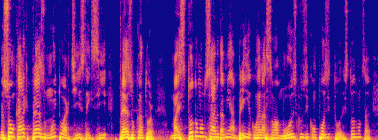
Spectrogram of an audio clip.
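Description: A man's high-pitched, dark, mellow voice at a very fast pace, with very wide pitch swings. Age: 50s. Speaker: music show host. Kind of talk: casual interview. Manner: animated, slangy. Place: studio. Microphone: handheld.

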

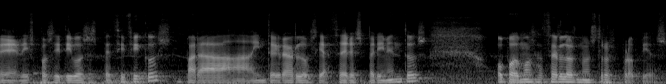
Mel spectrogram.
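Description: Moderate pace and ordinary pitch variation over light background noise. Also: man. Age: 30s. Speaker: podcast host. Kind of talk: live podcast conversation. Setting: live event with audience. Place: hall.

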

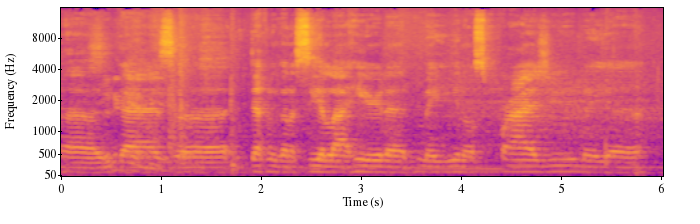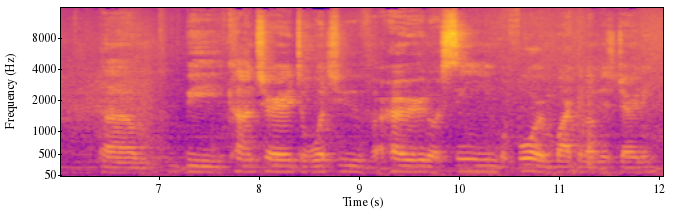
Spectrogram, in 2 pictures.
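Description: A man speaks at a moderate pace with an American accent, his pitch in the medium range. His intonation is monotone and flat, and there is noticeable background noise. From US South. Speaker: real estate developer; interview guest. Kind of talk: interview. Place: cafe. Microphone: phone near.

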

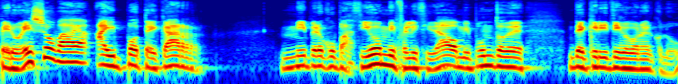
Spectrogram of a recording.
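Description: A man's fairly slow speech shows ordinary pitch variation against a quiet background. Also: fairly high pitch for a man. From Barcelona, Spain. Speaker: football commentator YouTuber. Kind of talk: casual monologue to camera. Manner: animated. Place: studio. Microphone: studio mic.

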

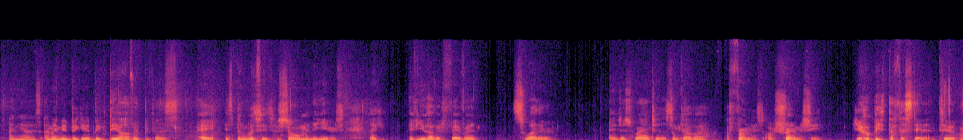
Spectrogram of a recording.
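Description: Soft-spoken and somewhat breathy, a man talks at a moderate pace and fairly low pitch with a dark, mellow tone, fairly even intonation, and long, frequent pauses. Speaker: video blogger; vlogger. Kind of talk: casual vlog talk. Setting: at home, mother's place. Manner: soft-spoken, talking quietly; halting, repeats words. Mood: mildly lamenting, relaxed. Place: home room. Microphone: phone near.

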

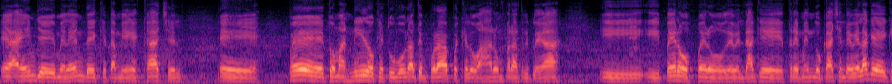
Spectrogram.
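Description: A man at a fairly slow pace, monotone and flat in intonation, over light background noise. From Puerto Rico. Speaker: former baseball catcher; baseball coach or former catcher. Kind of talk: interview. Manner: halting, many fillers. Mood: relaxed, warm, smiling. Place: stadium. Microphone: lapel.

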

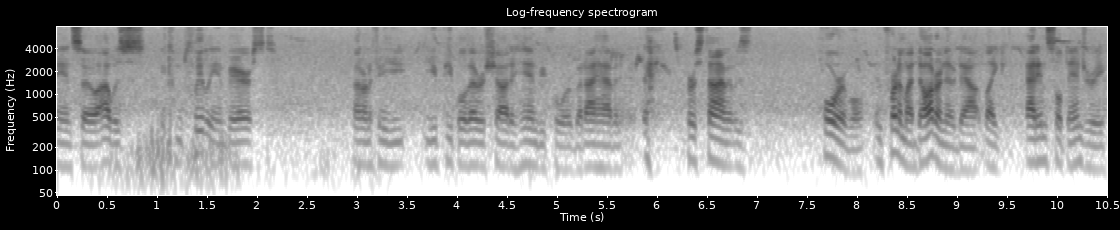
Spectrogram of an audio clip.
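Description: A man talks at a very fast pace with fairly even intonation. The sound is dry with no echo, over light background noise. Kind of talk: casual vlog chat. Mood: humble, reflective. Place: open country.

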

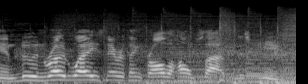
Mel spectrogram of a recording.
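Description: A man with a Southern US accent, high pitch and ordinary pitch variation, dry sound with no echo, clear music in the background. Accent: Southern US drawl. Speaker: asphalt construction company representative. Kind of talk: informal site walkthrough to camera. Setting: outdoors. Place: open country.

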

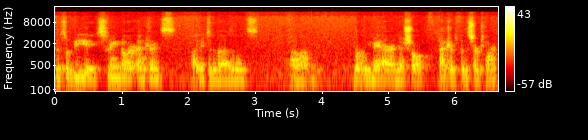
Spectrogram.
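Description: Over noticeable background noise, a man with a very deep, low pitch and an American accent talks at a fairly quick pace in a monotone, flat delivery, his loudness very even and his speech broken by long, frequent pauses. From US Midwest. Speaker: police detective, crime scene investigator. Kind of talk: witness testimony. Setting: courtroom. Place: hall. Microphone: podium.

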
